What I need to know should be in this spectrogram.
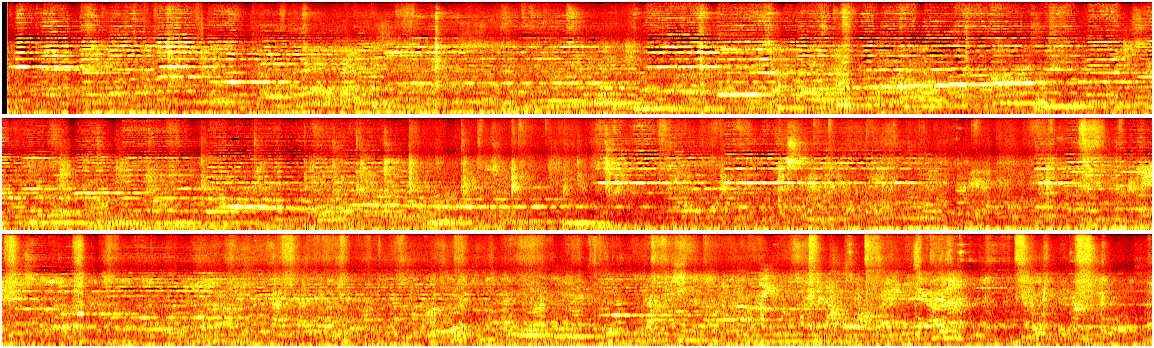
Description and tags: Westminster - Busker in station
london, department, ambiance, field-recording, ambience, store, binaural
